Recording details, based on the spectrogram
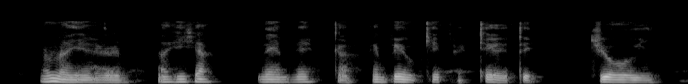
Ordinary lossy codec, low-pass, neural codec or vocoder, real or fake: none; none; codec, 16 kHz, 2 kbps, FreqCodec, larger model; fake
